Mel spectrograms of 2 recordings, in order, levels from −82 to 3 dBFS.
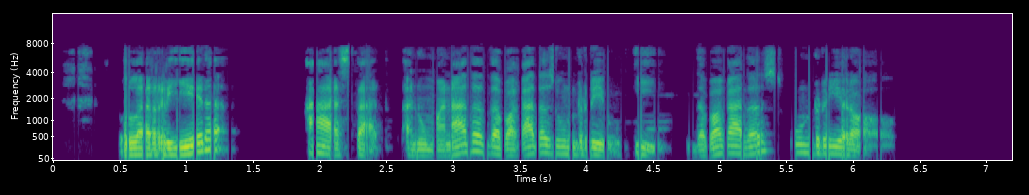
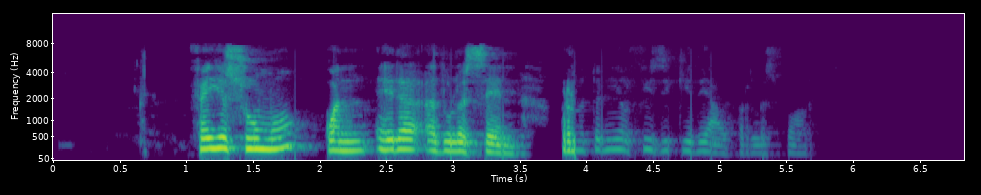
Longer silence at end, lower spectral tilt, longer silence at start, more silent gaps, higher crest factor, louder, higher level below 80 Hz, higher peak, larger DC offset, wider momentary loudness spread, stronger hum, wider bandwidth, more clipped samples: second, 0.9 s vs 1.85 s; about the same, -5.5 dB/octave vs -6 dB/octave; second, 0.2 s vs 1.1 s; first, 0.45-0.49 s, 1.41-1.88 s, 4.69-4.74 s vs none; about the same, 16 dB vs 18 dB; about the same, -18 LUFS vs -17 LUFS; first, -48 dBFS vs -60 dBFS; about the same, -2 dBFS vs -2 dBFS; neither; second, 11 LU vs 25 LU; neither; about the same, 7.8 kHz vs 8 kHz; neither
